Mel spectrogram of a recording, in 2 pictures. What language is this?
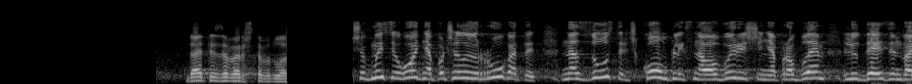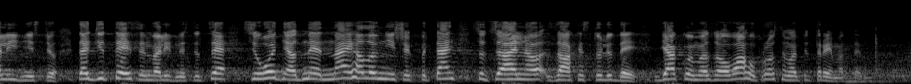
Ukrainian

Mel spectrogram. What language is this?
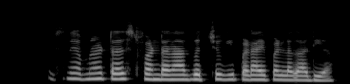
Hindi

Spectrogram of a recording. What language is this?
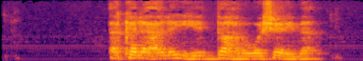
Arabic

